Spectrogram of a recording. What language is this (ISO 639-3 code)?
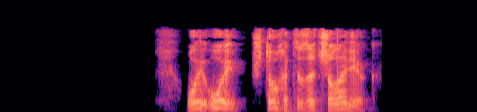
bel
